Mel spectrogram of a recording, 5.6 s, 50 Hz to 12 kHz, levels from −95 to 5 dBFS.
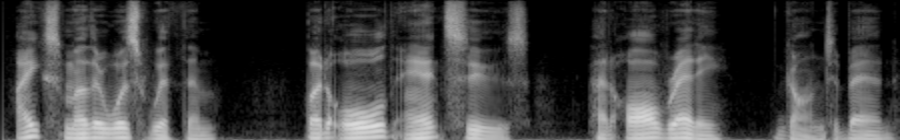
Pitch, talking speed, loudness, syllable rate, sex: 100 Hz, 150 wpm, -17 LUFS, 4.3 syllables/s, male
